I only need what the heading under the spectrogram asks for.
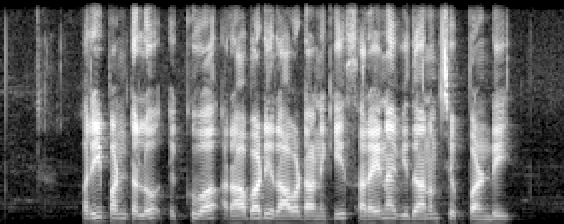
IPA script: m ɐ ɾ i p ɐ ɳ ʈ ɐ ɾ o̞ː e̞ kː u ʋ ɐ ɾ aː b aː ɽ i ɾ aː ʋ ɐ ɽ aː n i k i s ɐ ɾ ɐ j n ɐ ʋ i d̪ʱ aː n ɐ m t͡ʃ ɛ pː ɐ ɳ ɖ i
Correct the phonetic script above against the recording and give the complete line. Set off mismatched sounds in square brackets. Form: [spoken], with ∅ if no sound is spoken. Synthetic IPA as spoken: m ɐ ɾ i p ɐ ɳ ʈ ɐ [l] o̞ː e̞ kː u ʋ ɐ ɾ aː b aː ɽ i ɾ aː ʋ ɐ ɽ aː n i k i s ɐ ɾ ɐ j n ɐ ʋ i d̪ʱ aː n ɐ m t͡ʃ ɛ pː ɐ ɳ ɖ i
